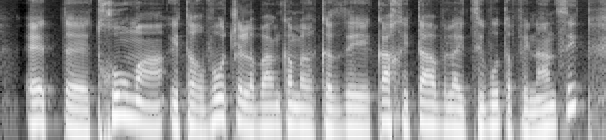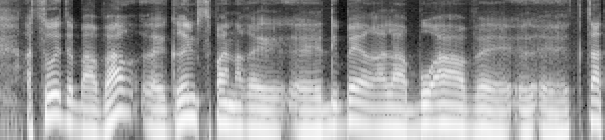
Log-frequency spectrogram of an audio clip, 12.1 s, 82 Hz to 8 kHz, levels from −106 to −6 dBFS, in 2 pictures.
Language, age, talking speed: Hebrew, 50-69, 100 wpm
